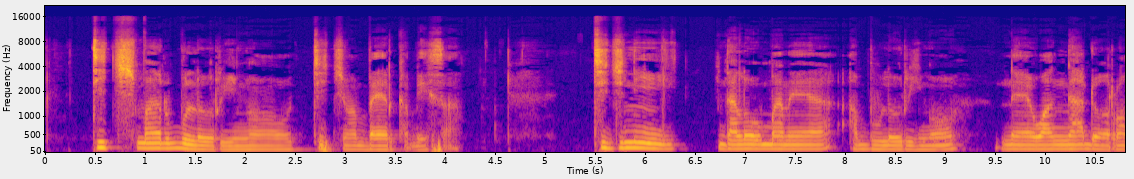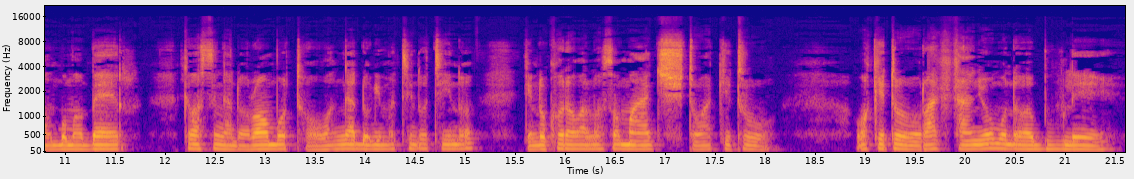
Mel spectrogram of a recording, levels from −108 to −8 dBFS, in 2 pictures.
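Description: From start to finish the speech carries the marks of low-bitrate audio saved at a high bitrate. The likely cause is an earlier low-rate HE-AAC encode, consistent with roughly 32 kbit/s, later re-encoded as MP3 at a much higher rate, around 192 kbit/s. The second encode cannot restore detail the first one discarded, so the coarse, smeared quality of the original low-rate coding stays audible throughout, despite the larger file.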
